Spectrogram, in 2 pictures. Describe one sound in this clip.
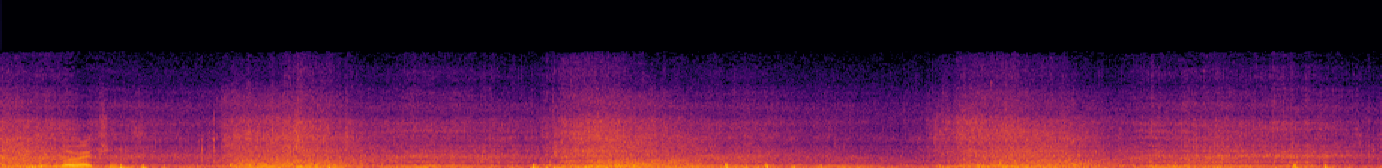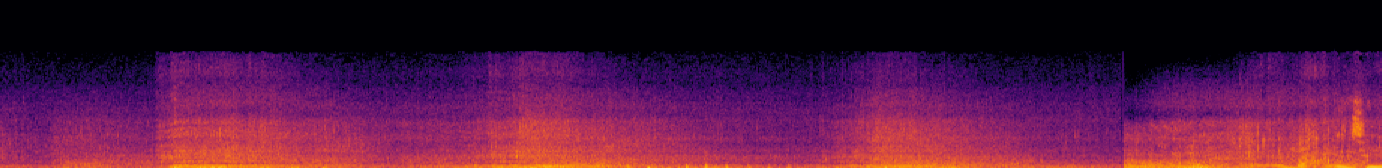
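Waves break and wash up a shingle beach.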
